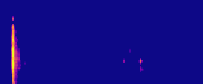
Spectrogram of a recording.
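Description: A single short, sharp click just after the start, from a computer mouse or key advancing the presentation slide.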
